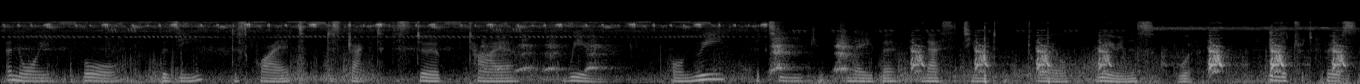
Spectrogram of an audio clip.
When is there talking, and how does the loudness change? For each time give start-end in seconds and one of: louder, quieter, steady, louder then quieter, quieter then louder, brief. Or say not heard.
0.1-13.5 steady.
